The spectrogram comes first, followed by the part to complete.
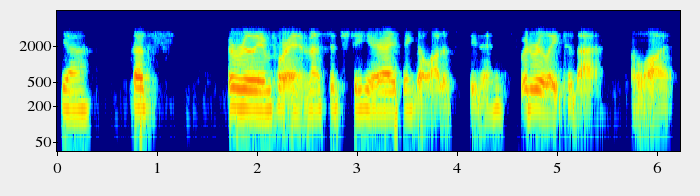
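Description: A woman's voice: fairly low pitch, gravelly, husky, dry recording. A young woman student interviewing a guest over a video call, encouraging and appreciative. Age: young adult. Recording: dry, tinny call audio.

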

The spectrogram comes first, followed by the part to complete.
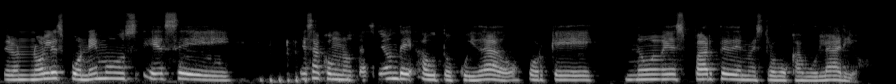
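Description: Woman, Guatemalan accent, unhurried, measured, pauses to think. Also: on the high side, fairly even intonation, dark tone, muffled recording. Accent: Guatemalan Spanish. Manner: slow and thoughtful, with frequent hesitations. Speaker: guest speaker on parenting and self-care. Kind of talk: casual discussion.

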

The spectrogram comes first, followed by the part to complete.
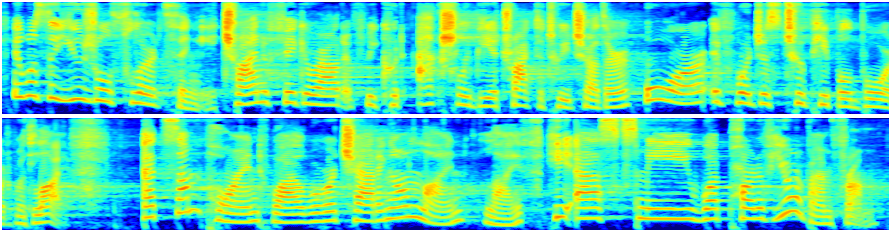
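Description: A young adult woman with a German accent performs a comic personal monologue as a podcast host, theatrical and self-ironic, leaning on words for dramatic emphasis. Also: lowish voice. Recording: long reverb, music behind the voice.

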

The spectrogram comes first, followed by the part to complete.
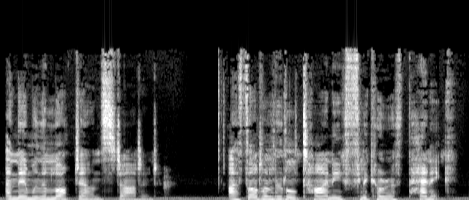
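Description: A woman's voice: medium pitch, expressive, normal speed. A woman narrating a scripted audio guide, speaking conversationally and giving the listener direct instructions. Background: music.

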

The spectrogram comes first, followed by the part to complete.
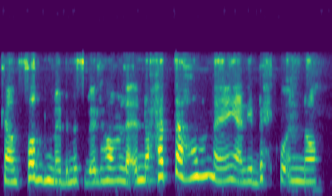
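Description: Husky, mellow woman, fast and dry. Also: a little high, no room sound, lo-fi sound. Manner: fast, fills pauses with hesitations. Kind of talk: casual group chat.

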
